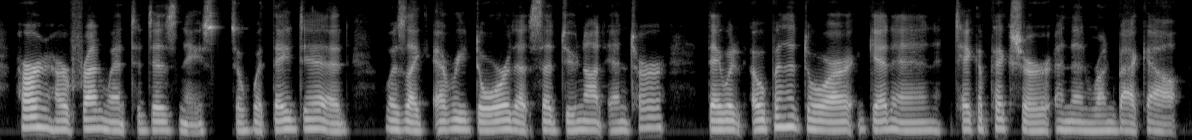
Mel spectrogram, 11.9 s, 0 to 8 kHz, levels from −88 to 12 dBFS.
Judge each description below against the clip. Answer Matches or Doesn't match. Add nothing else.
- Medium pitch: Matches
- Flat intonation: Matches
